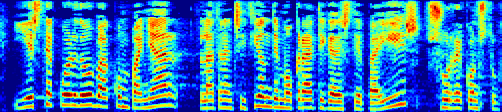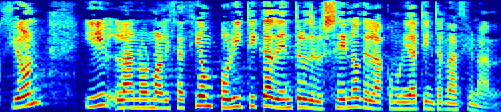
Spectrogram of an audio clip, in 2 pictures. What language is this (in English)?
Spanish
